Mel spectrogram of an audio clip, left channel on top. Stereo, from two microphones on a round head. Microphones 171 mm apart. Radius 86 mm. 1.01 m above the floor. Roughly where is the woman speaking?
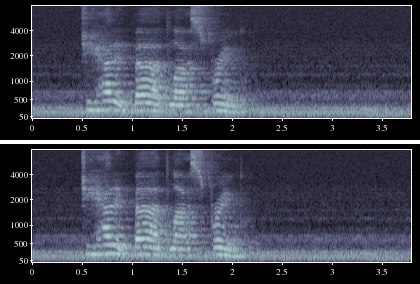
Right.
